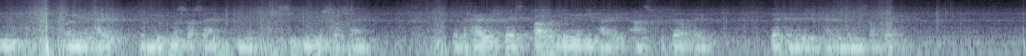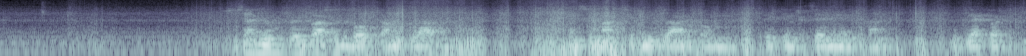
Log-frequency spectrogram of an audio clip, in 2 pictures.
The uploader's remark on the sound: Slechte audio.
